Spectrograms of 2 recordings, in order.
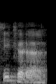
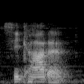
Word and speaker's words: cicada: Trọng âm rơi vào cái âm thứ hai, cicada. Ok, mình đọc cicada là sai ha, phải là cicada.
